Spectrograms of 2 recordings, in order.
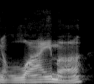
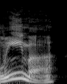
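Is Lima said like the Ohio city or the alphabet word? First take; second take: Ohio city; alphabet word. First: It is said like the Ohio city name. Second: It is said like the phonetic alphabet word. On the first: The speaker calls it wrong. "the wrong way, saying Lima, as in the Ohioan city" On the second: The speaker calls it right. "which is the correct pronunciation"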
